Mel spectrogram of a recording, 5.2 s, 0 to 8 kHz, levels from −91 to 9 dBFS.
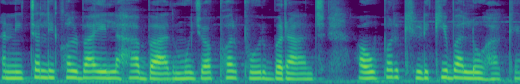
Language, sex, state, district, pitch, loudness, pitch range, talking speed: Bhojpuri, female, Bihar, Muzaffarpur, 220 Hz, -15 LUFS, 210-235 Hz, 150 wpm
